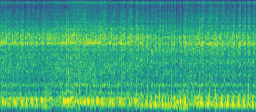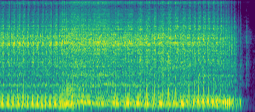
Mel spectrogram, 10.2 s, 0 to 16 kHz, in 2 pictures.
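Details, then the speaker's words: Stihl 041AV West German chainsaw, project saw needing TLC: high buzzy note dips and stumbles twice after throttling down, struggling to pick up fuel, then fattens out with great throttle response; fuel pickup hesitation suspected, saw to be stripped and inspected. "yeah even then interesting that so when i throttled down you could just hear it then struggling to pick up fuel and then when the note had gone fat and you could hear then it the throttle response is great"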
